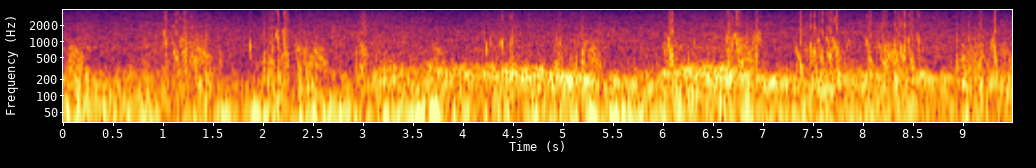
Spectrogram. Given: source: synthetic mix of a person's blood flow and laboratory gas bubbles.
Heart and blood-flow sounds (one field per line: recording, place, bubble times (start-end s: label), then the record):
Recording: Doppler ultrasound of blood flow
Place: subclavian vein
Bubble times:
0.11-0.29 s: bubbles
0.98-1.53 s: bubbles
1.83-1.91 s: bubbles
1.98-2.27 s: bubbles
2.31-2.58 s: bubbles
2.91-3.36 s: bubbles
3.87-3.96 s: bubbles
4.20-4.55 s: bubbles
4.89-5.32 s: bubbles
5.67-5.75 s: bubbles
6.00-6.18 s: bubbles
6.22-6.34 s: bubbles
6.48-6.56 s: bubbles
6.60-7.03 s: bubbles
7.30-7.86 s: bubbles
8.00-8.58 s: bubbles
8.90-9.45 s: bubbles
From the record:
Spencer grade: 3 (all of the cardiac periods contain showers or single bubble signals, but not dominating or overriding the cardiac motion signals)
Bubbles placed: anywhere in the cardiac cycle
